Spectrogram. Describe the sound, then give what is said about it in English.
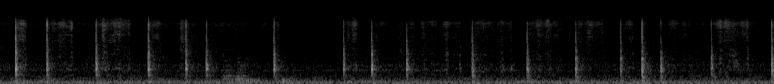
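Handwriting an equation: many short, sharp taps and scratches of the writing tool in an uneven rhythm, faint and alone. “I can write this equation”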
